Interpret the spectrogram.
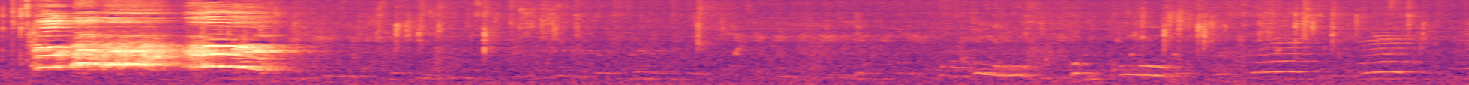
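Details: Spotted dove cooing to excite males. A rooster crows loudly over the first two seconds, then a run of soft, low, hooting coo notes follows, about half a second apart, against faint background hiss.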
